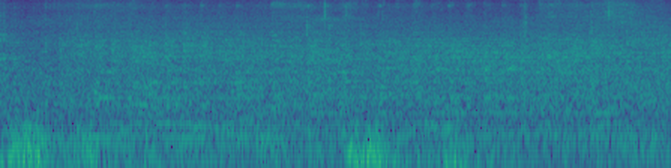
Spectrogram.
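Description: Low, rumbling city street noise with a few louder surges: at the very start, and again about two and a half and three seconds in.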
